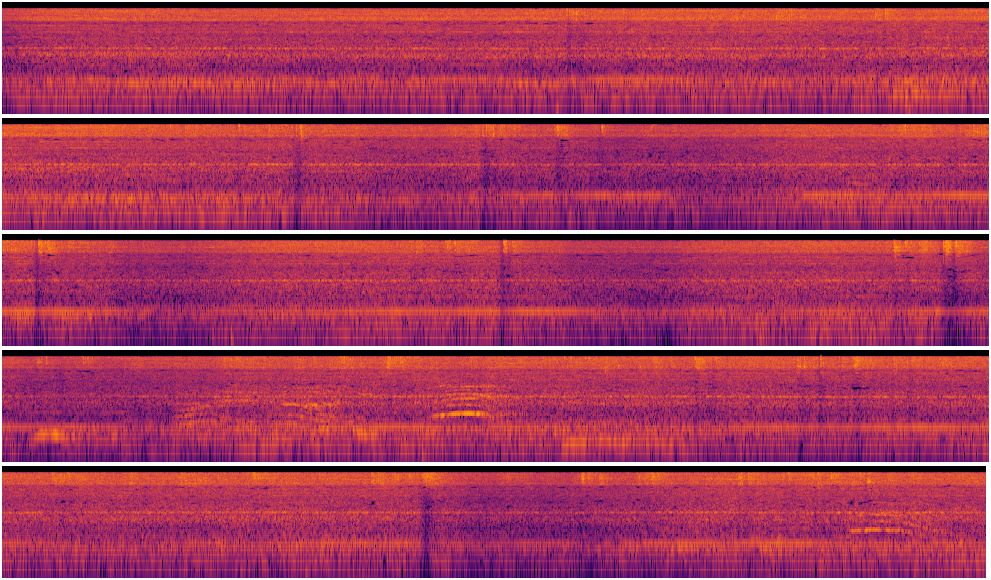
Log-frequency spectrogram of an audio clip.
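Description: Dyson Ball upright vacuum cleaner running steadily: a constant motor drone with a high whine, steady throughout once it comes up at the start.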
